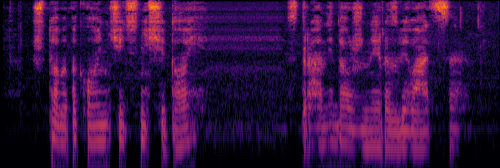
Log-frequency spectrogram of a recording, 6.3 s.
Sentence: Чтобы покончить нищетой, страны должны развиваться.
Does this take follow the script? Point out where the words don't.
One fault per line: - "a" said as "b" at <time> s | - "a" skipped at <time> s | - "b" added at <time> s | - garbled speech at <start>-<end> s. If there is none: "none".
- "с" added at 1.6 s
